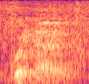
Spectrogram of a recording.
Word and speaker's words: Gwenaël: Nous allons en Égypte avec Madame Naël, je prononce mal votre prénom. Gwenaël.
